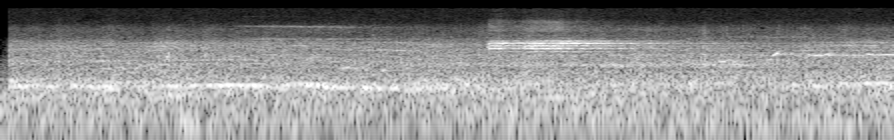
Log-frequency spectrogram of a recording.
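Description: Steady outdoor background noise with a held low hum. A short high tone sounds about two and a half seconds in.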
